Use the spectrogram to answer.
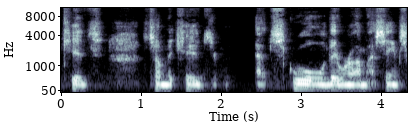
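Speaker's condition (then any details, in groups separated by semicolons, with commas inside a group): Cleft lip and palate; lisp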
